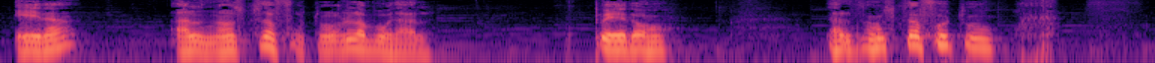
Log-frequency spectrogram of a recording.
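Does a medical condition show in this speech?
Yes: Down syndrome; congenital, born with it.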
